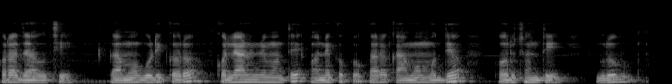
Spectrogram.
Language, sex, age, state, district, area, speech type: Odia, male, 18-30, Odisha, Kandhamal, rural, spontaneous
